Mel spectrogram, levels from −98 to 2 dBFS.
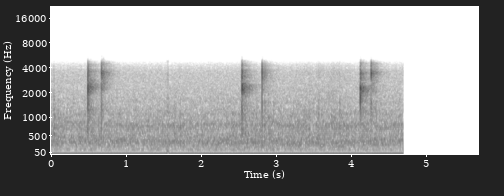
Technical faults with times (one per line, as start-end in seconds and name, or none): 1.54-1.58 damaged data in a compressed stream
